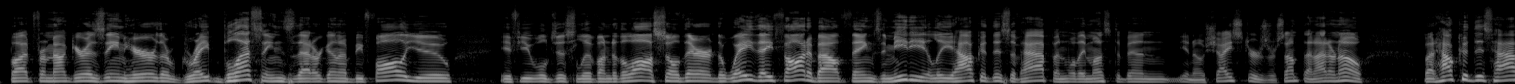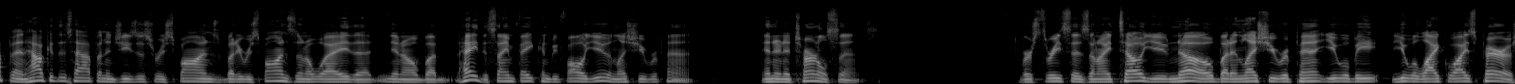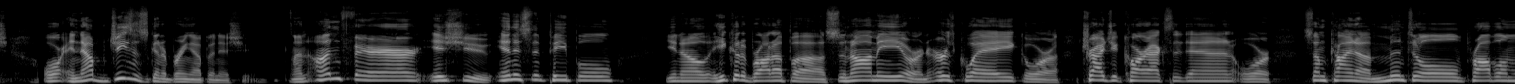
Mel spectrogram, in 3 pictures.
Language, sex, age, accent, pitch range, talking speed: English, male, 50-69, American, 130-175 Hz, 190 wpm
